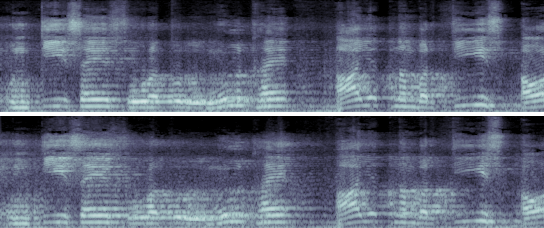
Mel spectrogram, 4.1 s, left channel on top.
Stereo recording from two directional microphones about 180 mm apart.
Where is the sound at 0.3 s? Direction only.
30° left (ahead or behind).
